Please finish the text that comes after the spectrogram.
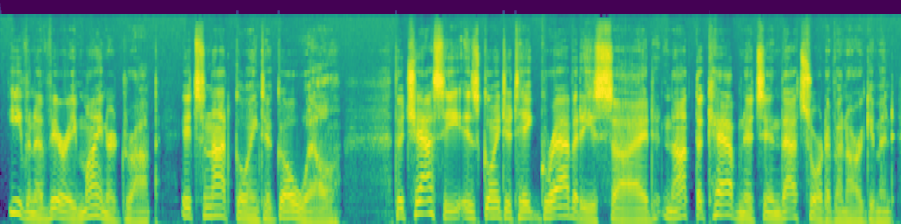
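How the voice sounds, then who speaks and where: A man with a mid-range voice presents a collector's item for a vintage radio collecting channel, recorded dry. His informal scripted narration carries a wry, dryly humorous touch.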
